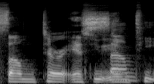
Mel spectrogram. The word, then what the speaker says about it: Sumter: It's Sumter, Sumter.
